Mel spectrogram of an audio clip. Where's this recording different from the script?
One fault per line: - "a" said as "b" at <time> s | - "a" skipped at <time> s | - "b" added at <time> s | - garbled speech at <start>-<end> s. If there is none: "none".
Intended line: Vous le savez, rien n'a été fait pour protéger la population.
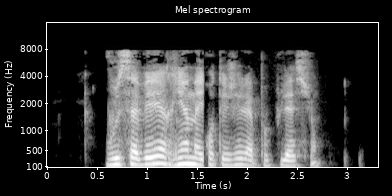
- "été fait pour" skipped at 1.5 s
